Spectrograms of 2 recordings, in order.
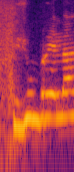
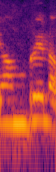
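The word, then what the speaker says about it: umbrella: U is also pronounced as A. आप देखो अम्ब्रेला में भी यू को आ प्रोनाउंस करते हो, यूम्ब्रेला नहीं बोलते, अम्ब्रेला बोलते हो.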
